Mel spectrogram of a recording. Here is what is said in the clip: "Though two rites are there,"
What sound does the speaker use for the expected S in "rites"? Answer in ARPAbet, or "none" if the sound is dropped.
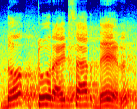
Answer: S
